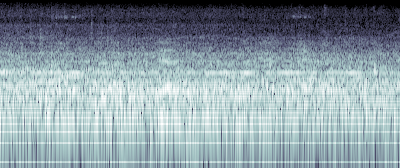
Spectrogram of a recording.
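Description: Escalator running: a steady mechanical drone with a thin, unchanging tone above it, and a murmur of voices underneath.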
